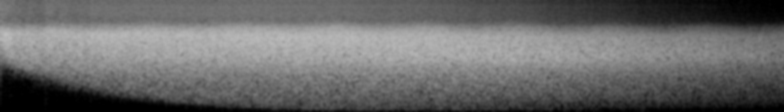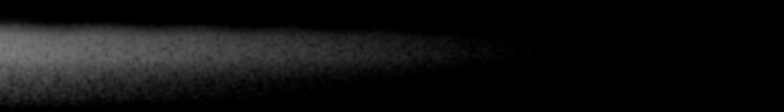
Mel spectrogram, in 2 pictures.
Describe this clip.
Made with synthesizer, distortion, doubler, delay and stereo imager. But I think I need more heavy distortion!
liftdown, builddown, synthesizer, noise, EDM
